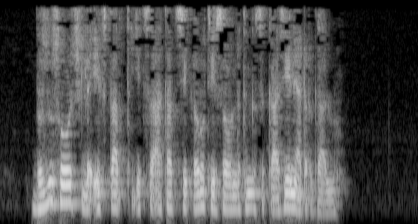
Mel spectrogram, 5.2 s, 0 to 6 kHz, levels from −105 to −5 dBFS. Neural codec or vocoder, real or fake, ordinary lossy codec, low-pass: none; real; MP3, 24 kbps; 5.4 kHz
